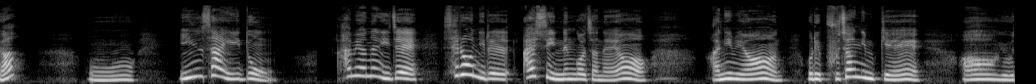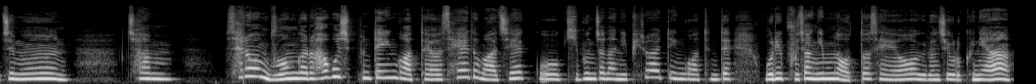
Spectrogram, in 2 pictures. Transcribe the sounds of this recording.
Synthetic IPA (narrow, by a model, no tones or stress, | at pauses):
a | ʌ | insʰaidoŋ | hamjʌnɯnid͡ʑe̞ | sʰe̞ɾouniɾɯɾhaɭs͈uinːɯnɡʌd͡ʑanajo | aɲimjʌn | uɾipud͡ʑaŋɲimk͈e̞ | ajod͡ʑɯmɯn | t͡ɕʰam | sʰe̞ɾounbuʌnɡaɾɯɭɦaɡoɕʰi̥pʰɯnt͈e̞inɡʌk͈atʰejosʰe̞edomad͡ʑiɦe̞k̚k͈okibund͡ʑʌnɦaɲipʰiɾjoɦaɭt͈einɡʌk͈atʰɯnde̞uɾipud͡ʑaŋɲimunʌt͈ʌsʰe̞joiɾʌnɕʰiɡɯɾokɯɲaŋ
